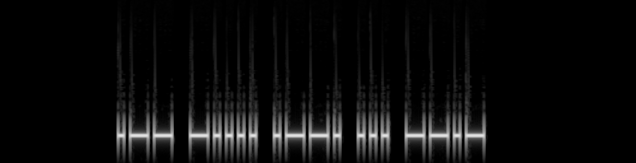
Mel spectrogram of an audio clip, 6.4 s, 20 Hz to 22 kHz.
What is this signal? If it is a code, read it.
Morse code, heard as a keyed tone, about 20 wpm, 700 Hz. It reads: W6PSQ
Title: USA Call Signs - 5 Characters - Repeated 3x - 20wpm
